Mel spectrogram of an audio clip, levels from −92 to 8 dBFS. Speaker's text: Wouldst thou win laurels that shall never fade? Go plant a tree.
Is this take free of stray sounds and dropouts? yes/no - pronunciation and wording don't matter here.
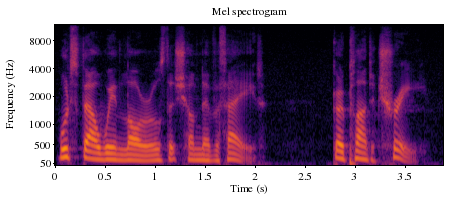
yes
